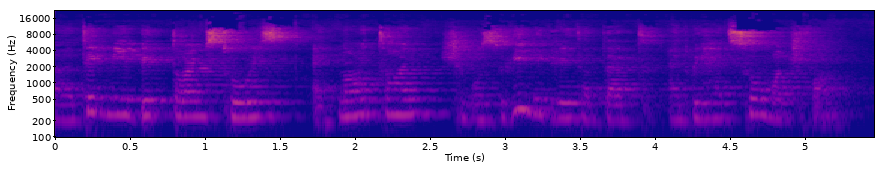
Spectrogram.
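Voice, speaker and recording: A high-pitched woman with a strong Egyptian accent at a moderate pace, with audible room echo and noticeable background noise. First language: Arabic. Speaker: scientist. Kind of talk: stand-up. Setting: stage with audience.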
